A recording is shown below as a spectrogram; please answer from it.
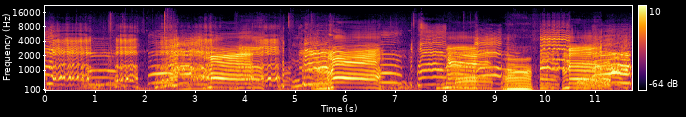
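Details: Repeated sheep bleats, some long and shaky, others short and rising-then-falling, coming in bursts with brief silent gaps throughout.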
